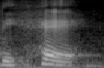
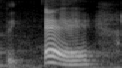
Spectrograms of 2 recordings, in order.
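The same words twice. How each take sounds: First: The word starts with an audible H sound. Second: The word starts with a vowel, no H sound. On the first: The speaker calls it wrong. "and not the heir" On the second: The speaker calls it right. "this is pronounced as the heir"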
